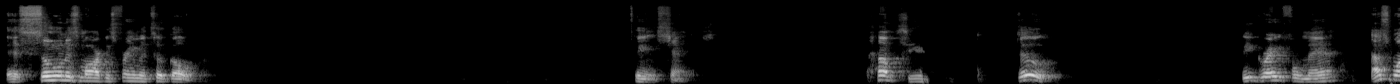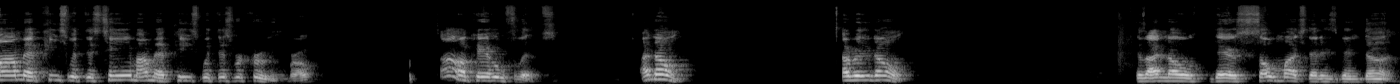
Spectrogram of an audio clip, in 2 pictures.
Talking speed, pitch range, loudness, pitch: 105 wpm, 115-190 Hz, -22 LUFS, 140 Hz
